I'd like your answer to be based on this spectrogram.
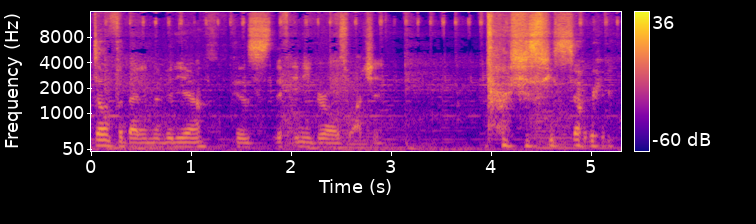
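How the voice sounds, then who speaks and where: A man's voice: medium pitch, fairly even intonation, moderate pace, faint music behind. A teenage boy chatting casually while playing a shooter game, goofy and prone to bursts of laughter. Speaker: gamer. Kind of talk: casual gaming chat.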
